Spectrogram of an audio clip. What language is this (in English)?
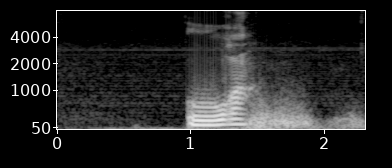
Danish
